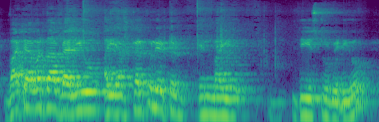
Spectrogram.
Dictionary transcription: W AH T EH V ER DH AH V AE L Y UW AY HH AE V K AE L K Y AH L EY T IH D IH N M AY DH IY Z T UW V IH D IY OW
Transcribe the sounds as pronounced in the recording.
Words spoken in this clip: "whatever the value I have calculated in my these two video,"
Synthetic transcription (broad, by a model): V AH T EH V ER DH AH V AE L Y UW AY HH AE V K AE L K Y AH L EY T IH D IH N M AY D IY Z T UW V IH D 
